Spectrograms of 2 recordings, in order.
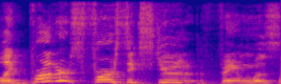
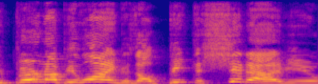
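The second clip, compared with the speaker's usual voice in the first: sudden, loud, abrupt, menacing tone; 4 semitones higher, 7 dB louder than usual. Retelling a cartoon character's sudden threat: imitating Trent threatening. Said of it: "out of goddamn nowhere is like".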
